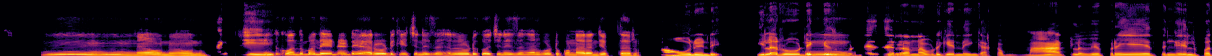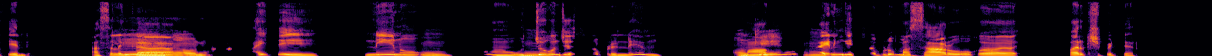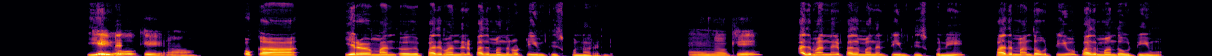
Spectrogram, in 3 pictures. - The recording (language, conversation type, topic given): Telugu, podcast, మరొకరికి మాటలు చెప్పేటప్పుడు ఊహించని ప్రతిక్రియా వచ్చినప్పుడు మీరు ఎలా స్పందిస్తారు?
- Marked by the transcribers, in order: other background noise; in English: "ట్రైనింగ్"; in English: "టీమ్"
